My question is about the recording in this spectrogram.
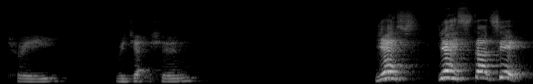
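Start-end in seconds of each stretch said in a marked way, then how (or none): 3.7-5.3 yes yes, much higher and louder; excited. Real, not acted. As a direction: cheer them on for the right answer. Audience guessed right.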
